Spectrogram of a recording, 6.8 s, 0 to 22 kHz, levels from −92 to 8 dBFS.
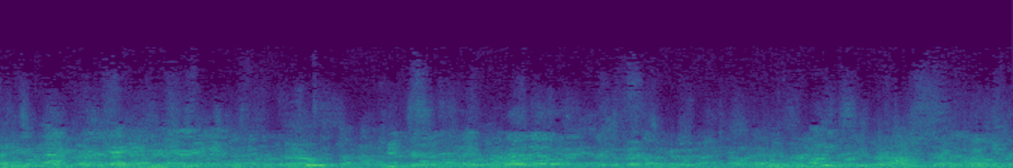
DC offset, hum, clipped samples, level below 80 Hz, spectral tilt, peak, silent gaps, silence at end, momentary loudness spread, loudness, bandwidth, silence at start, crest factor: under 0.1%; none; under 0.1%; -76 dBFS; -5.5 dB/octave; -12 dBFS; none; 0 s; 6 LU; -29 LUFS; 14 kHz; 0 s; 16 dB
